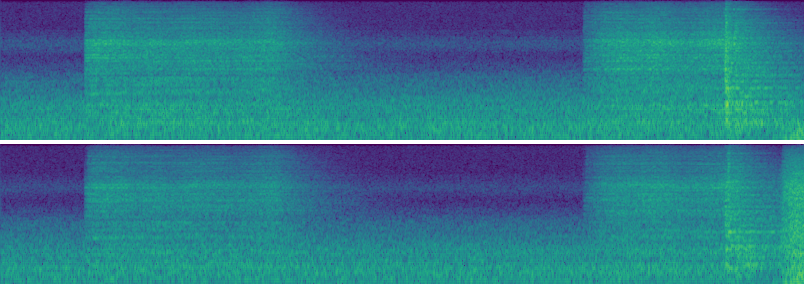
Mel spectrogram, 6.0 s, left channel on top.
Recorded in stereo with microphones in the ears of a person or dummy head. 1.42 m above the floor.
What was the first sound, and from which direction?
A drawer, 20° left (ahead or behind).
